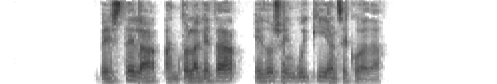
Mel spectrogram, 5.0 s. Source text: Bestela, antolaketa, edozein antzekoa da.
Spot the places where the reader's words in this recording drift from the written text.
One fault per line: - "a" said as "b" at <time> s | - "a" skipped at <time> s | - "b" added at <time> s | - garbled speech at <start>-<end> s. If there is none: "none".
- "wiki" added at 3.0 s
